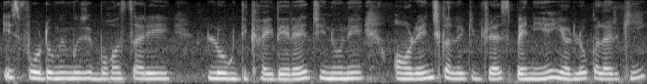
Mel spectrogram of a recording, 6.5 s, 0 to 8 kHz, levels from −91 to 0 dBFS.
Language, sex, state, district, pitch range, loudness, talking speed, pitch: Hindi, female, Rajasthan, Jaipur, 195-210 Hz, -15 LUFS, 205 wpm, 200 Hz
